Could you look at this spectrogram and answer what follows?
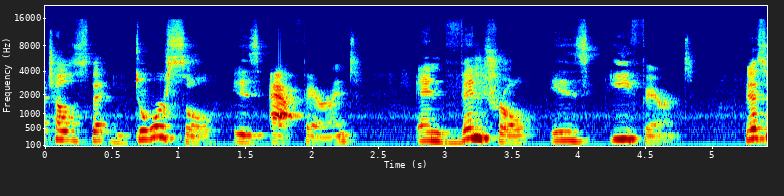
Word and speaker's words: afferent: efferent with an E I tend to over pronounce the the first letter of that so afferent and efferent that's not how it's actually pronounced but that I feel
